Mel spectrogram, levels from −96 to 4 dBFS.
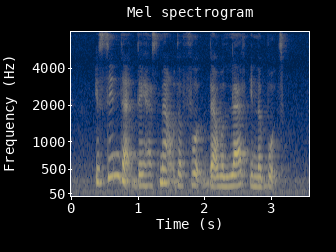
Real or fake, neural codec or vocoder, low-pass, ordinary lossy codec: real; none; none; none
